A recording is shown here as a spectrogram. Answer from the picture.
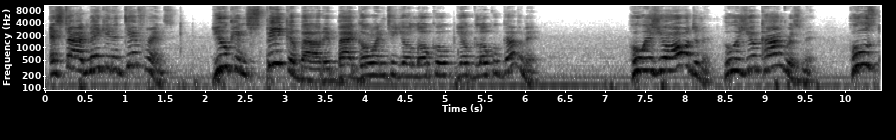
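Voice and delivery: impassioned call to action; preaching. Acted. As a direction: fire up the audience like a Sunday sermon. Rises into preaching to listeners.

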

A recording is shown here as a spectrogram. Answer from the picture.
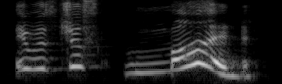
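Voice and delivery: high, loud blurt with MUD hit hard; loud panicked blurt. A narrator's reading. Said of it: "I blurt".

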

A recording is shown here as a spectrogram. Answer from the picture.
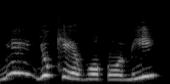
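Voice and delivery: lightly offended teasing reply; mock indignant comeback. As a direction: push back at the coach in fun. Retold group chat argument.

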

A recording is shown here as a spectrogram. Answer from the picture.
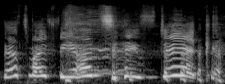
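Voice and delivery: high, slow, drawn-out woman's voice; high lady voice. Retold or imitated. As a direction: stretch it out high and prim. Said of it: "she's like".

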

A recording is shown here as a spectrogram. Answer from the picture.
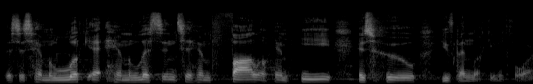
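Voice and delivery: very soft, low, hushed voice; gentle Holy Spirit. Acted. Spirit descending like a dove points out the Son, hushed and low. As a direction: drop right down, soft and low. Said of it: "the Holy Spirit falls on him like a dove going".

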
